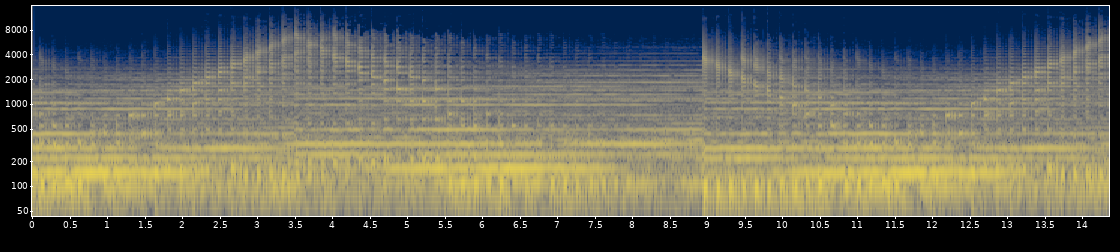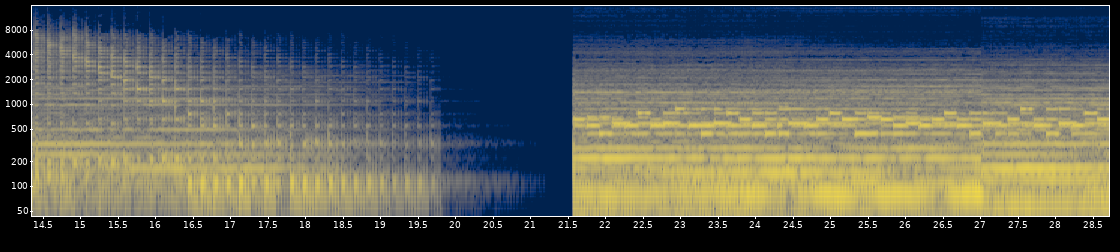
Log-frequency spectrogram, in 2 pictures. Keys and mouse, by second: 2.4 ctrl+z, 3.6 click, 4.5 typing, 4.7 click, 8.8 click, 8.8 typing, 10.0-12.0 shift+drag, 13.5 click, 13.5 typing, 15.5 click, 15.5 typing, 17.2 click, 17.2 typing, 19.7-20.2 typing, 20.0 click, 20.8 click, 21.7-23.5 alt+drag, 23.7 alt+click, 23.7 typing, 24.1-28.3 shift+drag, 28.5 click, 28.5 typing.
